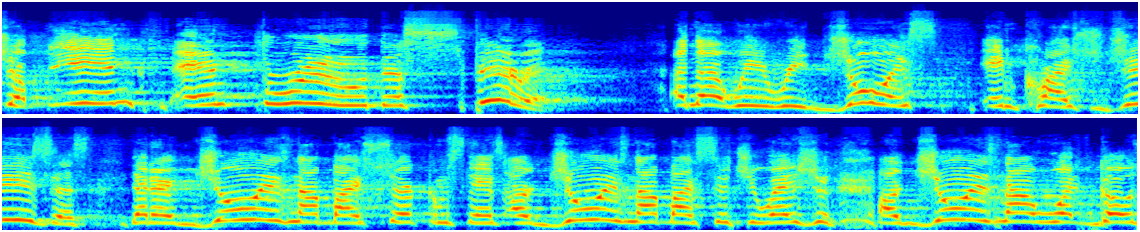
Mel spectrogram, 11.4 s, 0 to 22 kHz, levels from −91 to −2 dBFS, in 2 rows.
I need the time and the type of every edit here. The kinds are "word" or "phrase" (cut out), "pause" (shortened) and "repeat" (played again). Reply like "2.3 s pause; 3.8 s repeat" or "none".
none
